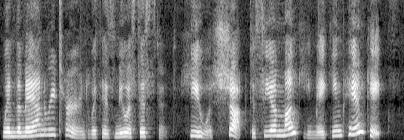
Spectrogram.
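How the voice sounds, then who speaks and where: A woman reading a children's storybook aloud as a teacher would, with expressive, measured storytelling for young children. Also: a little high, lo-fi sound. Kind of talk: scripted children's storybook narration.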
